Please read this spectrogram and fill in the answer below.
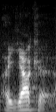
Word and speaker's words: hallaca: You can eat them for breakfast, lunch, or dinner, but it's called hallaca. I just showed you how to spell it.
